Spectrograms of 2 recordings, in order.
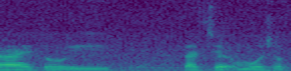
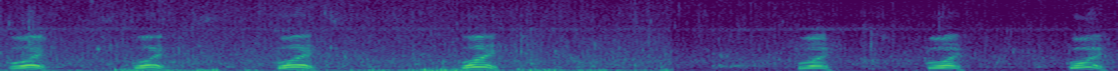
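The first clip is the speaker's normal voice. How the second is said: loud, high calls of alarm; repeated urgent high calls; calling out; 9 semitones higher, 5 dB louder, faster than usual. Acted. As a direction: shout to rouse someone lying still. Calling out to unconscious woman.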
